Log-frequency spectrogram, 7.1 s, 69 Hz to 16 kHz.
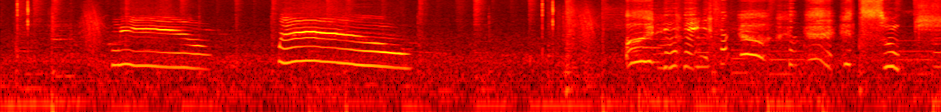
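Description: Cat meowing in the Persona 5 Royal video game: two drawn-out, clear meows followed by a cluster of shorter, chirpy mews, with a low steady hum underneath.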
